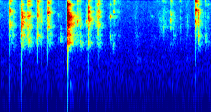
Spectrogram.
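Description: A lemon being zested by hand: a quick run of short scraping strokes of a zester against the peel, which stop a little after two seconds in.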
